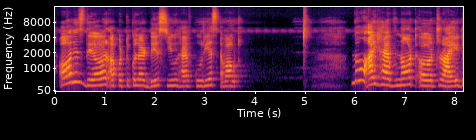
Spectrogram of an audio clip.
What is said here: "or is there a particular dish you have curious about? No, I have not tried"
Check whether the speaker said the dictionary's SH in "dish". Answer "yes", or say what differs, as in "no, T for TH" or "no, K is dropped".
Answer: no, S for SH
